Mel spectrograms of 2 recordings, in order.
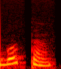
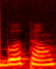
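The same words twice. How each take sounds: First: The word ends with a plain 'an' sound. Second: The word ends with a nasal 'ão' diphthong. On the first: "fica botão; substituíram pelo an" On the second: "botão fica"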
